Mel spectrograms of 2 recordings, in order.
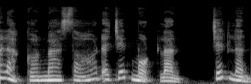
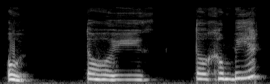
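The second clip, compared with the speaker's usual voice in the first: higher, halting denial; frightened stammer; 4 semitones higher than usual. A narrator's reading. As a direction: stammer out a plea in fear. Terrified woman answers the ghost.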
